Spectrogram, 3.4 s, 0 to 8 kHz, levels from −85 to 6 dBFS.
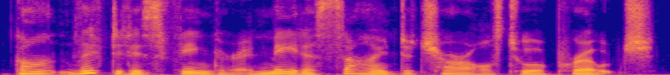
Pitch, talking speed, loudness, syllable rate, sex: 145 Hz, 215 wpm, -16 LUFS, 5.1 syllables/s, female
